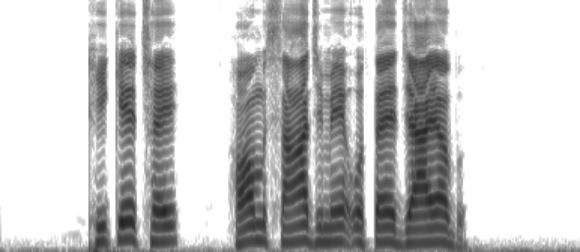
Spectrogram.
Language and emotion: Maithili, neutral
